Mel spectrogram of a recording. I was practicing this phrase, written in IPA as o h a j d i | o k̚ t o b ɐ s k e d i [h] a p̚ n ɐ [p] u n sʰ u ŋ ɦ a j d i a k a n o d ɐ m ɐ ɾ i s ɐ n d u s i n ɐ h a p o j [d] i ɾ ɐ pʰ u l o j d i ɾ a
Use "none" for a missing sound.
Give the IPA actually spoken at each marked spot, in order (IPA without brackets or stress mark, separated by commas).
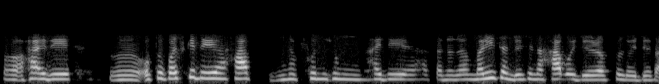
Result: h, pʰ, d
